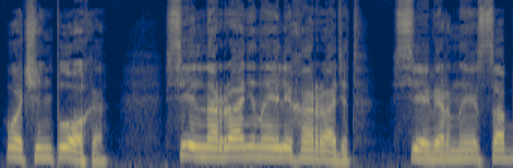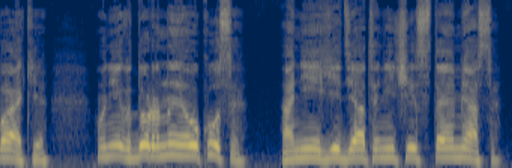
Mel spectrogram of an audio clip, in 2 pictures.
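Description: A man's voice: fairly high pitch, a little slow, darkish tone, no echo, studio quality, close to an everyday voice. A man voicing a stern older healer woman who speaks curtly and with irritation. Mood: grave. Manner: curt, irritated.

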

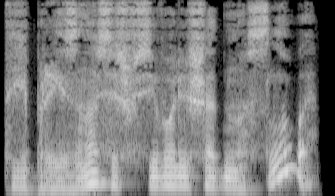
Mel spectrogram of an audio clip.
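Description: A domineering, seductive woman, as a male reader puts her on, raised well above his deep register. She teases and commands in the same breath. The sound is dry and close. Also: wildly swooping pitch, normal speed, pushed and bright, slightly rough, no echo, full character voice. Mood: teasing. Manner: commanding, teasing.

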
